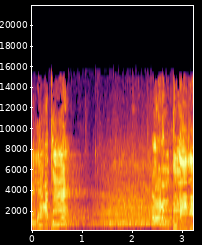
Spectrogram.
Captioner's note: audience cheers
